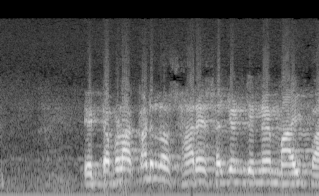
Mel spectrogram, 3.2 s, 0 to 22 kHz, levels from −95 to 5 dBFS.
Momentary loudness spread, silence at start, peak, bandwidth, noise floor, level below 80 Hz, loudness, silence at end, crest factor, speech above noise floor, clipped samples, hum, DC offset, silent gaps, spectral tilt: 4 LU; 0 s; 0 dBFS; 15.5 kHz; -38 dBFS; -46 dBFS; -11 LUFS; 0 s; 10 dB; 28 dB; under 0.1%; none; 1%; none; -5 dB/octave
